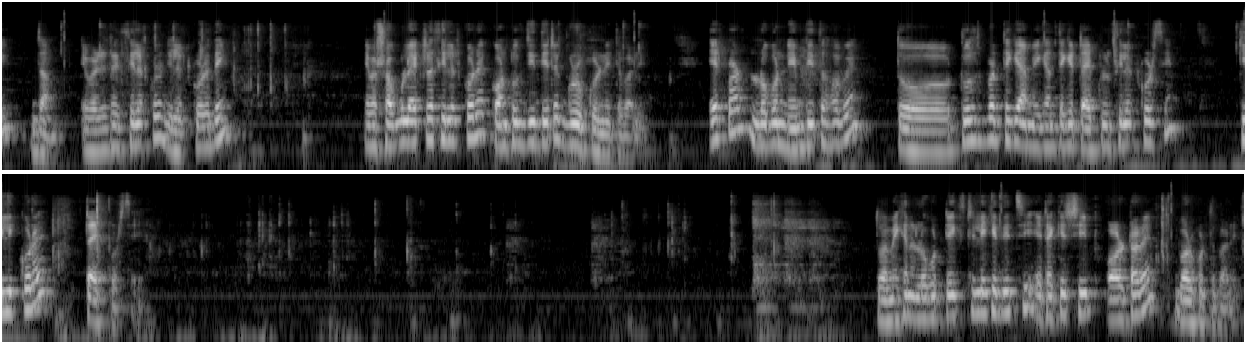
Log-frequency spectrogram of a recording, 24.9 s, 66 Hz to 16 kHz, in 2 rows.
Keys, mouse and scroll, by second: 1.5 BackSpace, 2.5-2.9 alt+scroll down 1, 5.6 ctrl+g, 8.0-8.7 scroll down 1, 10.4 right click, 13.4 BackSpace, 14.5-16.5 typing, 18.5-20.4 typing, 24.0 alt+shift+click.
